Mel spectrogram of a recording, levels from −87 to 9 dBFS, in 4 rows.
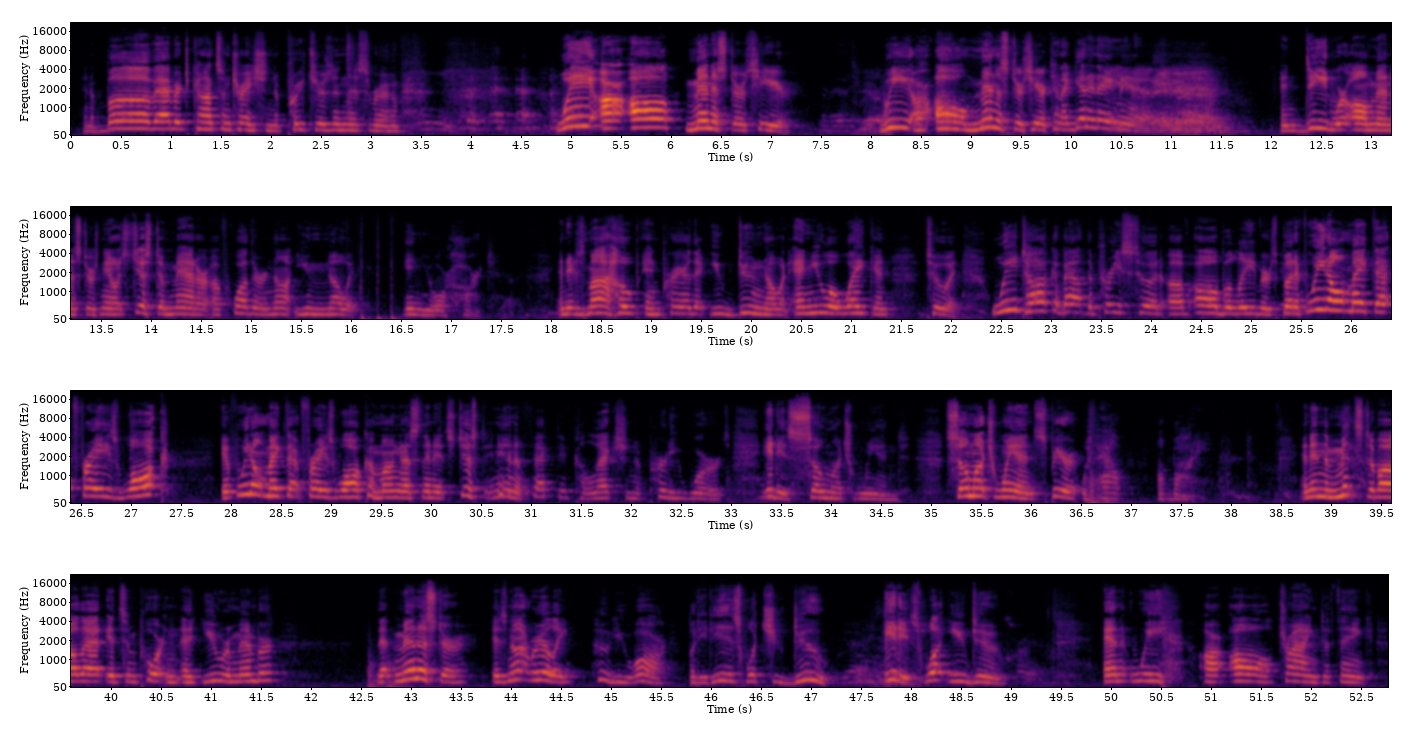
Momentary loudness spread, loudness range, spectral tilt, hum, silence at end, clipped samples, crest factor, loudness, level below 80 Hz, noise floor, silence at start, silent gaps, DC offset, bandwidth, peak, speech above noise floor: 18 LU; 11 LU; -3 dB/octave; none; 0.2 s; under 0.1%; 26 dB; -30 LUFS; -70 dBFS; -67 dBFS; 0.15 s; none; under 0.1%; over 20 kHz; -6 dBFS; 37 dB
